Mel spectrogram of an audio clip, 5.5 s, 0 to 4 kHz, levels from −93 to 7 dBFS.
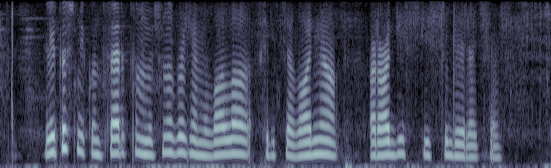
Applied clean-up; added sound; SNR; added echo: neural separator model SepFormer WHAM!.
